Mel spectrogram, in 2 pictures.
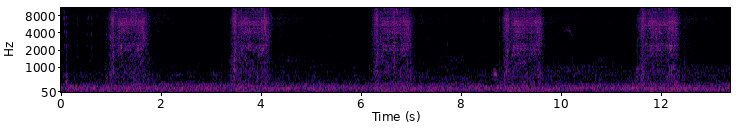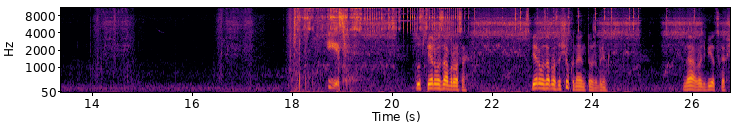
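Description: A fishing reel clicks as line is wound in, in short regular bursts.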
